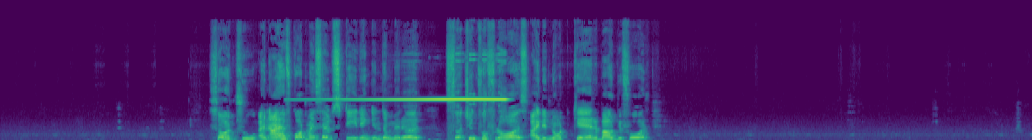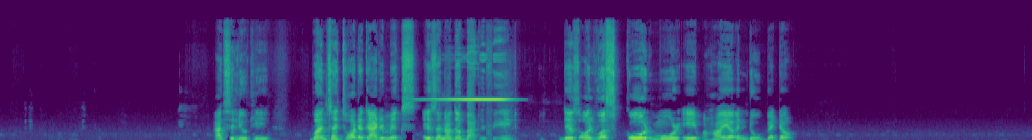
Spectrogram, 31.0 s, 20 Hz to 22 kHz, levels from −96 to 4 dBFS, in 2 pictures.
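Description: A piercing 6.5 kHz tone rises out of the speech from 4.26 s to 7.71 s, swelling over roughly two seconds to sit about 10 dB above the voice, and returns from 21.62 s to 23.40 s, climbing faster, in about a second. This is loudspeaker feedback squeal: the microphone hears the loudspeaker it drives, and at 6.5 kHz the loop gain tops one, so that frequency keeps reinforcing itself until the loop is broken.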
